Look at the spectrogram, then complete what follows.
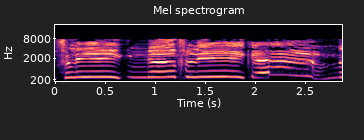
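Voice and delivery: high screeching cry, drawn out; shrieking boy. A narrator's reading. Robert shrieking at the hall, crying and screeching. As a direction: scream it through tears like a fit is coming. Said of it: "kreischte er".

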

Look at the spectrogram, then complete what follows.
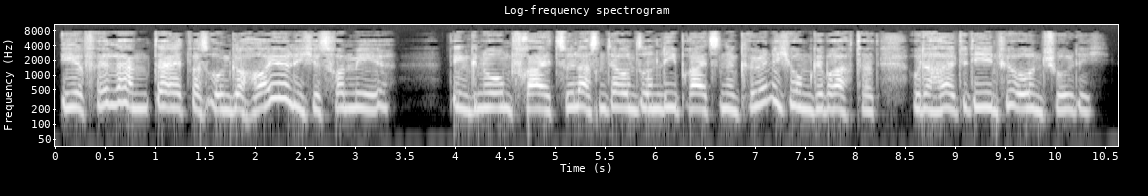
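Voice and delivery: Varys gasps high and startled; gasped. Acted. Varys' hohe Stimme. (gekeucht, hoch und erschrocken)

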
